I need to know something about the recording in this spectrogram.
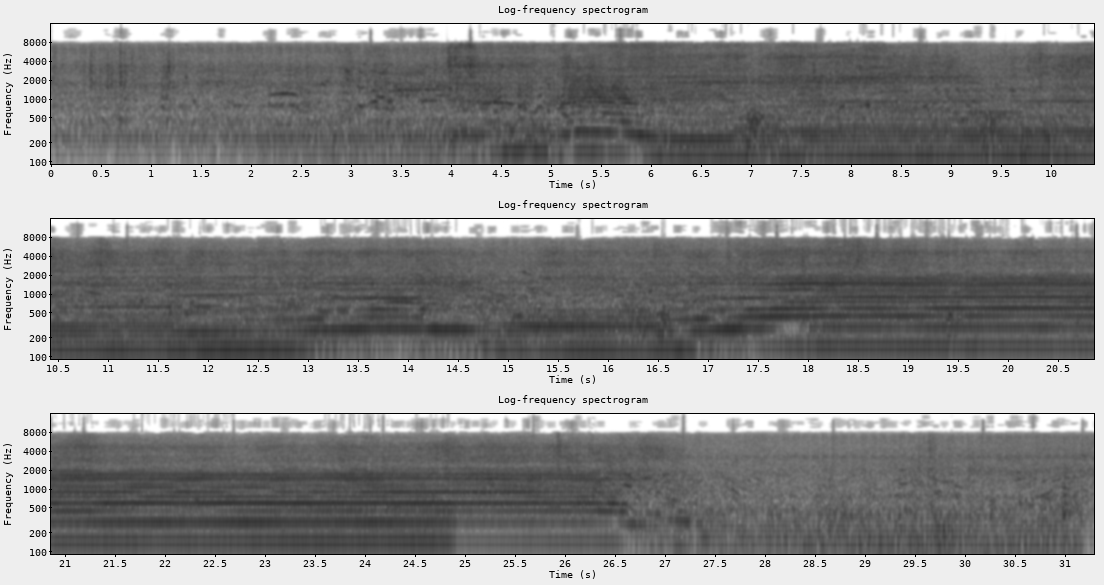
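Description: Portable fire pump's petrol engine starting about four seconds in and revving up and down, then running steadily at high revs while it drives water through the hoses to the nozzles. It cuts back sharply and stops near the end.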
